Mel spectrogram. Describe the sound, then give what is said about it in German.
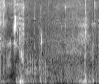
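Crunchy bites with the back teeth into a hard, sugary, medicine-smelling candy, a sharp crack near the start followed by a few softer crunching chews, with a quieter second bite toward the end and no talking. “Nur die Backezähne zum Abbeißen.”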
